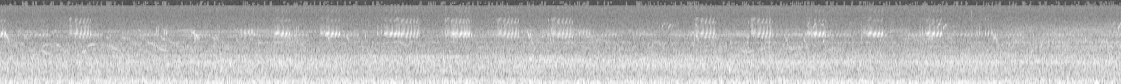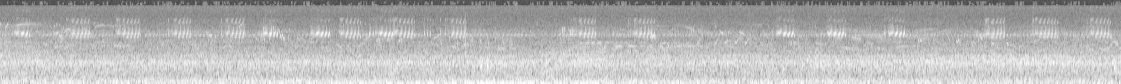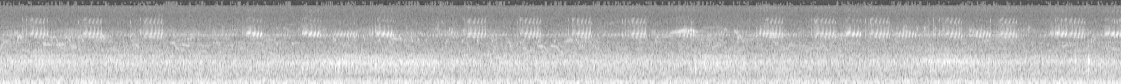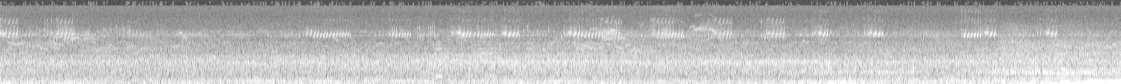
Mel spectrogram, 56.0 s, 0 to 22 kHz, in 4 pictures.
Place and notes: Rijeka, Croatia, Grasshoppers Game - Grasshoppers Birds - 3
Primorsko-Goranska županija, Hrvatska, 19 May 2013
